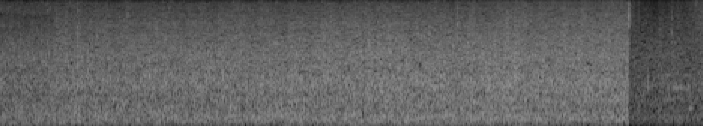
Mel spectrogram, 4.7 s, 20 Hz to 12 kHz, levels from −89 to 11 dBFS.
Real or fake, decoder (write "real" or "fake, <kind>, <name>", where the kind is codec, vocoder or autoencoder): real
